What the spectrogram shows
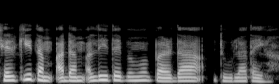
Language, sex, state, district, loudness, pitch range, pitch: Wancho, female, Arunachal Pradesh, Longding, -17 LUFS, 155-190 Hz, 170 Hz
